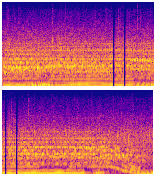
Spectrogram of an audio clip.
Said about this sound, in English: Clap your hands for the Lord Jesus.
